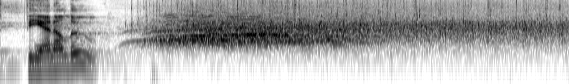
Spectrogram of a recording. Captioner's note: audience cheers and applauds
